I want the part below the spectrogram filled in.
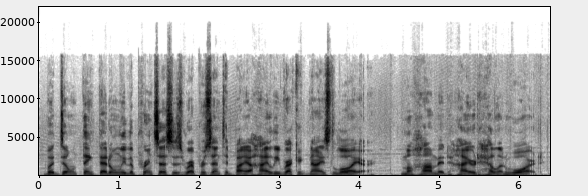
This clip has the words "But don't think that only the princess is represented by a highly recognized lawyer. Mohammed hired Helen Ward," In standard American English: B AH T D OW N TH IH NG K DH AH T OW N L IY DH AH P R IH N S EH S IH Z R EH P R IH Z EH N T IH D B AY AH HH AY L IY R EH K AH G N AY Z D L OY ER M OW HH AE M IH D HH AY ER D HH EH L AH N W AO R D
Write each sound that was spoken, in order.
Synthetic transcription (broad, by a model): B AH T D OW N TH IH NG K DH AH T OW N L IY DH AH P R IH N S EH S IH Z R EH P R IH Z EH N T IH D B AY AH HH AY L IY R EH K AH G N AY Z D L OY ER M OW HH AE M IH D HH AY ER D HH EH L AH N W AO R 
